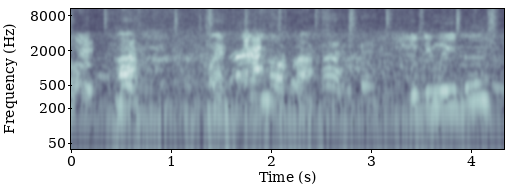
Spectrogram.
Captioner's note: speaking Vietnamese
